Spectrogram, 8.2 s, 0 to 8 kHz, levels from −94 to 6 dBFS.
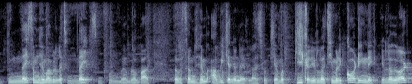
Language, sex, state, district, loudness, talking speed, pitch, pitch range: Hindi, male, Chandigarh, Chandigarh, -16 LUFS, 125 wpm, 120 Hz, 105-145 Hz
